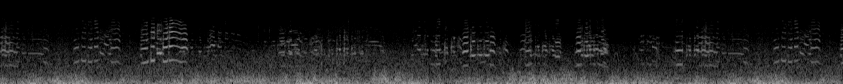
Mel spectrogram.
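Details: Australasian gannets calling at the Point Danger colony near Portland, Victoria, Australia: repeated grating, wavering calls from several birds, each a burst under a second, over steady low wind and sea noise.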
